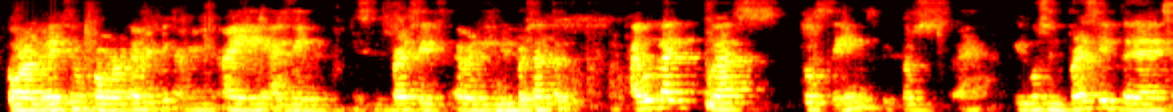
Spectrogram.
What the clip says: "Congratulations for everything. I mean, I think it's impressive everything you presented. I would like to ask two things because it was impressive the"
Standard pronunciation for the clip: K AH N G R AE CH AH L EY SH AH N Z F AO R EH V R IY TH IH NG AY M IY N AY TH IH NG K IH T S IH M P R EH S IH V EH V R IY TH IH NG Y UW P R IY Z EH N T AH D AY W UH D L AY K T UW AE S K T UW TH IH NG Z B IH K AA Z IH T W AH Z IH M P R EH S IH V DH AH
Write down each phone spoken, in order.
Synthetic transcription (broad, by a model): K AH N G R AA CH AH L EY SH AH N F AO R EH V R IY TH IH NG AY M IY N AY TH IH NG K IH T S IH M P R EH S IH V EH V R IY TH IH NG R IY P R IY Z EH N T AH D AY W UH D L AY K T UW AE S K T UW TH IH NG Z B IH K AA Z IH T W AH S IH M P R EH S IH V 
